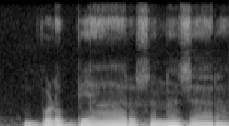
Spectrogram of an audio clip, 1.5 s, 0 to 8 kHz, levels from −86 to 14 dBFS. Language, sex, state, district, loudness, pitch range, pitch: Hindi, male, Uttarakhand, Tehri Garhwal, -13 LUFS, 120-135 Hz, 130 Hz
